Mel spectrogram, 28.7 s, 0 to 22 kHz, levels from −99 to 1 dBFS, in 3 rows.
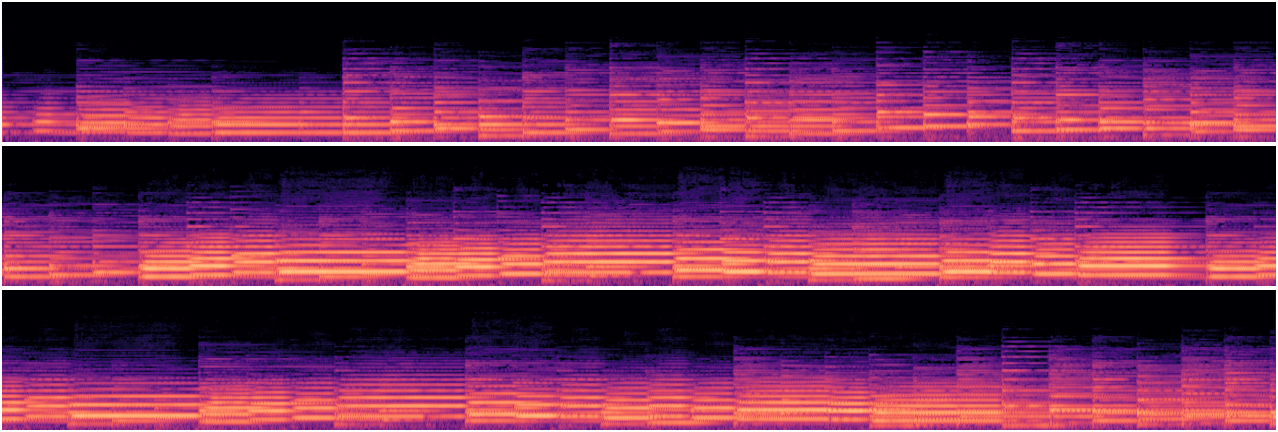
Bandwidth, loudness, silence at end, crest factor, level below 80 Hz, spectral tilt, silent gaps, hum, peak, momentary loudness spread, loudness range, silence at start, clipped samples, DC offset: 5.2 kHz; -19 LUFS; 0 s; 16 dB; -58 dBFS; -9.5 dB/octave; none; none; -4 dBFS; 11 LU; 9 LU; 0 s; under 0.1%; under 0.1%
